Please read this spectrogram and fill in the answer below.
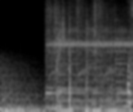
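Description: The low rumbling tail of a title sting fades out. Under a second in it cuts sharply to a steady, high-pitched chorus of calling animals, with a single click about a second in.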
